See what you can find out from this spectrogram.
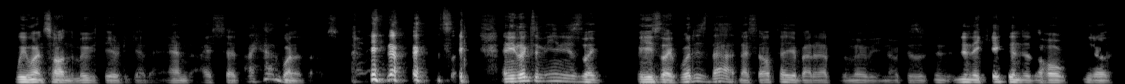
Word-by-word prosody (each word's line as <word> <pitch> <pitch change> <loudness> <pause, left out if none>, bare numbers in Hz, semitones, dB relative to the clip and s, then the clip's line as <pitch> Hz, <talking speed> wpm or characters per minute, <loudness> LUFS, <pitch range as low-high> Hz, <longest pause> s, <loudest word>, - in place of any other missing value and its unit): we 115 0 +6
went 110 0 +6
and 100 - -5
saw 100 - +2
in 95 - -4
the 85 - -10
movie 100 +1 -6
theater 90 -1 -7
together, - - -25
and 90 -1 -10
I 95 - -13
said, 90 0 -11
"I - - -13
had 240 -5 -10
one 90 - -1
of 85 0 -13
those." - - -25 0.3
You - - +9
know, - - +7
it's - - +2
like - - -1 0.3
and 130 - +1
he 140 - +6
looked 165 +3 +6
at 160 - -6
me 150 - -12
and 160 -1 -7
he's 135 -4 -9
like 105 -4 0 0.4
he's 115 -1 +2
like, 100 +1 +2
"What 130 +4 0
is 145 -5 -10
that?" 135 0 -4
And 95 - -9
I - - -5
said, 95 - -9
"I'll 100 - -4
tell 110 0 -6
you 105 - -2
about 95 -2 -9
it 90 - -11
after 90 0 -13
the 90 - -21
movie," 90 -1 -13
you 85 - -25
know? 90 +1 -21
'Cause 90 -1 -15
th 100 -1 -13
then 110 +1 +1
they 105 -1 +2
kicked 120 +3 -1
into 100 -3 0
the 95 0 -8
whole, 100 0 0
you 100 -5 -9
know 90 -2 -4
100 Hz, 305 wpm, -22 LUFS, 90-115 Hz, 0.4 s, You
